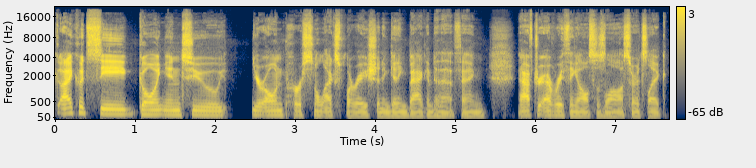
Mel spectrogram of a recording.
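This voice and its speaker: A man's voice: on the low side, fairly bright tone, no echo, studio quality. A man giving casual, off-the-cuff commentary as a reaction host, blunt and informal, swearing freely.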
